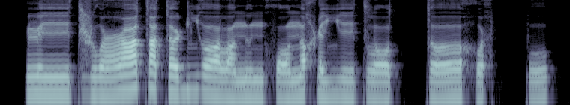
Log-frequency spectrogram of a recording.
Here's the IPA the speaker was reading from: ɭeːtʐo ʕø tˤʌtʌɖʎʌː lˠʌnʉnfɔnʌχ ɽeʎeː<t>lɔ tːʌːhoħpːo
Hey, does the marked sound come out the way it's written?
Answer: yes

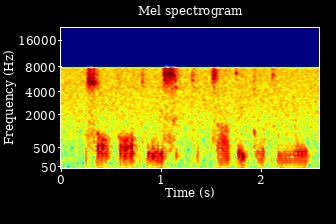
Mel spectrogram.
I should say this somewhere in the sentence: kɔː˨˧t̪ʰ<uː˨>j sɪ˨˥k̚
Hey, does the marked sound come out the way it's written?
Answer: no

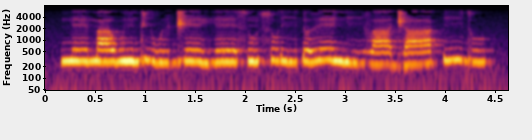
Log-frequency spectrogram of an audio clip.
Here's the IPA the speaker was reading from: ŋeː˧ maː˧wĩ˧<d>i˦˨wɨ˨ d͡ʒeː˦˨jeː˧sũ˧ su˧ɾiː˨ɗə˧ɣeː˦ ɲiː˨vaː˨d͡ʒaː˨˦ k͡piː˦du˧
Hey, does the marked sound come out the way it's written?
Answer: yes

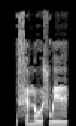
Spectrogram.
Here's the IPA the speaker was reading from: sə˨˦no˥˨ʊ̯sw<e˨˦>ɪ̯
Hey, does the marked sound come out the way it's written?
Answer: yes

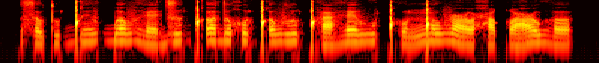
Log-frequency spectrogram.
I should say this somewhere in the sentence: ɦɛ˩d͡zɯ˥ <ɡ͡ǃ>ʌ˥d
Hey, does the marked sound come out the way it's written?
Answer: no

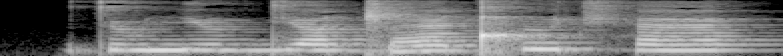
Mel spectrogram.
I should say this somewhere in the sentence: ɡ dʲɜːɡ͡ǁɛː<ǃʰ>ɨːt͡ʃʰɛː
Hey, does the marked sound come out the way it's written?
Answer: yes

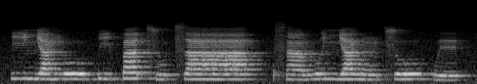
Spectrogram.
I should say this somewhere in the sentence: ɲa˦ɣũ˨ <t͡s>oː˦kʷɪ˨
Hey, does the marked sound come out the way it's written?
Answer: yes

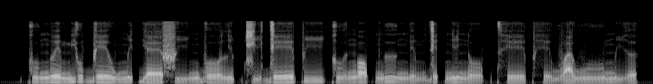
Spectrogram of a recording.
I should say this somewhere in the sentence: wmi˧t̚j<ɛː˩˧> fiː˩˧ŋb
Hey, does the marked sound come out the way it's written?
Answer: yes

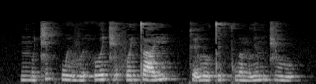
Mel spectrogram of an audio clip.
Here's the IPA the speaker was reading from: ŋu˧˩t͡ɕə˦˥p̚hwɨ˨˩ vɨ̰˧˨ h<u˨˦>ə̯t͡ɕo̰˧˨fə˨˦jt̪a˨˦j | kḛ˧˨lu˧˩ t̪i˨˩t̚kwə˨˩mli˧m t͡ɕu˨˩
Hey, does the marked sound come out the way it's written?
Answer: yes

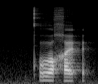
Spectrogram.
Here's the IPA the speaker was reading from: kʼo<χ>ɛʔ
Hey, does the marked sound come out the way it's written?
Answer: yes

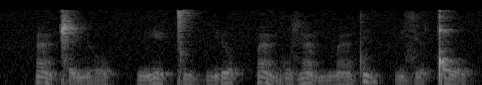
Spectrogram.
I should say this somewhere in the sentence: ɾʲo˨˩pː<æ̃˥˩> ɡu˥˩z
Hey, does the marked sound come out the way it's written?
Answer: yes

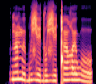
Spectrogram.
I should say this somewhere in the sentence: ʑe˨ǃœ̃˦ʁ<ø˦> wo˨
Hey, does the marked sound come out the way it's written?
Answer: yes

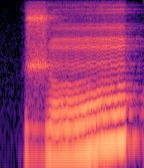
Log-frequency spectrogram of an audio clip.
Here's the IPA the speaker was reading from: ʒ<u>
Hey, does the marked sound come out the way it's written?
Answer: no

